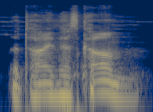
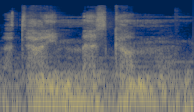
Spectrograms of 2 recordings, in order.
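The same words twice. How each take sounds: First: Said in the usual way. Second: Low, slow ominous whisper; dramatic whisper. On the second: Pretend. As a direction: intone it like a trailer. Dramatic build-up before final plan.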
